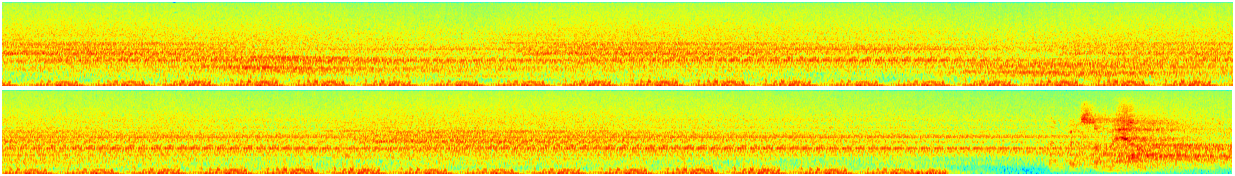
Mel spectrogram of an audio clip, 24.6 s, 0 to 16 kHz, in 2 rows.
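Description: Speedcore electronic track: a heavy, distorted kick drum beating at a steady pulse under sustained synth tones. About 22 seconds in the kick drops out, leaving the synth, and sharp new hits come in near the end.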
